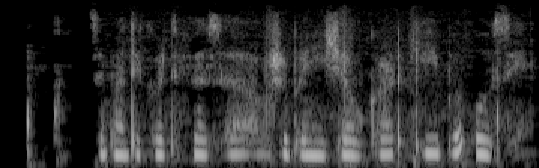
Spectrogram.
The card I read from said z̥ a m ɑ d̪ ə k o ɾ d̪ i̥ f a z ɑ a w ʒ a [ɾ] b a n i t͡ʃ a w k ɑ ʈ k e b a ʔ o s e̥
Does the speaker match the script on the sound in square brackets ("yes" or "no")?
no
